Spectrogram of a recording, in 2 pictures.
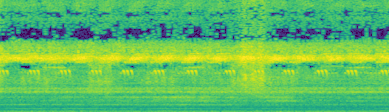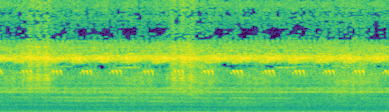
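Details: Crickets chirping at night in a swampy forest: a steady high insect chorus with rapid pulsed trills near the top of the range, periodic brighter bursts every two to three seconds, over a low background rumble.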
